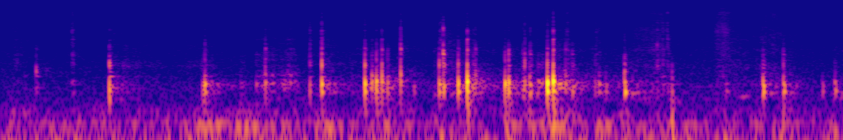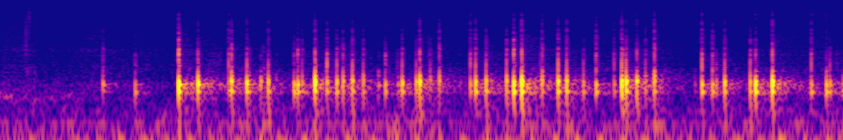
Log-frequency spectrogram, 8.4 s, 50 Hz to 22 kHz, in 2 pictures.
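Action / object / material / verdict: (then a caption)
scrape / small wooden cigarillo box / wood / none. Long blue nails rapidly scratch the wooden front of a small, hollow wooden cigarillo box held upright. The result is a dense run of short, dry scratches and ticks with a hollow midrange tone around 640 Hz and bright edges. The scratching grows louder and busier in the second half.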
